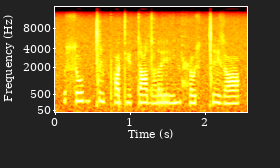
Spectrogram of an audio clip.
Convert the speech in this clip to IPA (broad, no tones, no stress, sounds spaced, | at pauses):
s o b ǀ i pʰ ɒ tʲ ɒ t æ dˤ i̤ r i̤ nʲ ħ u s ǀ i z ɒ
